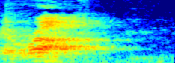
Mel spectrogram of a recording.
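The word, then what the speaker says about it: barak: All right, the rock. That's how you pronounce it. B-A-R-A-K.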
